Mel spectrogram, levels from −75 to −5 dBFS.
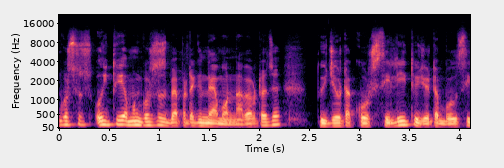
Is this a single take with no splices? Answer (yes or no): yes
